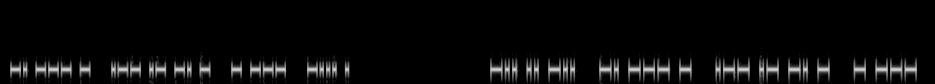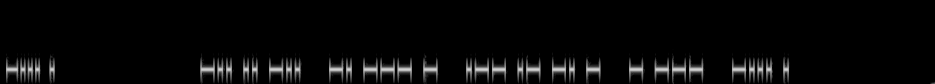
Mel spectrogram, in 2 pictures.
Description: Morse code, heard as a keyed tone, about 33 wpm, 700 Hz. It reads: NOT WANT TO BE DID NOT WANT TO BE DID NOT WANT TO BE
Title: Speed-Racing - Sets of 5 Words 28wpm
